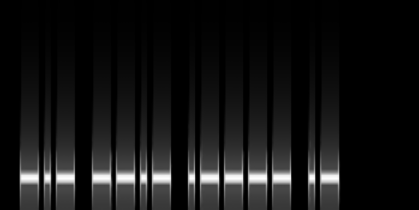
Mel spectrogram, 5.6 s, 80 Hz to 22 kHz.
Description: Morse code, heard as a keyed tone, about 15 wpm, 700 Hz. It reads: KQ1A
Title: USA Callsign DE Callsign - 4 Characters - 15wpm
